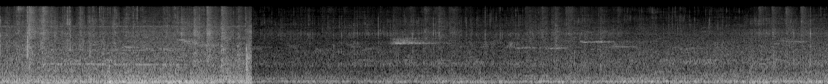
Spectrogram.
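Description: A steady noisy background with scattered clicks cuts off abruptly about two and a half seconds in. It gives way to quieter ambience with a low rumble and a few faint bird chirps.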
